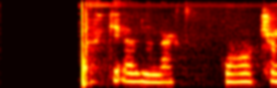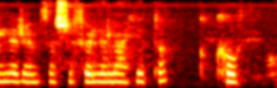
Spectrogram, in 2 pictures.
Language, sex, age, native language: Icelandic, female, 14, Icelandic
